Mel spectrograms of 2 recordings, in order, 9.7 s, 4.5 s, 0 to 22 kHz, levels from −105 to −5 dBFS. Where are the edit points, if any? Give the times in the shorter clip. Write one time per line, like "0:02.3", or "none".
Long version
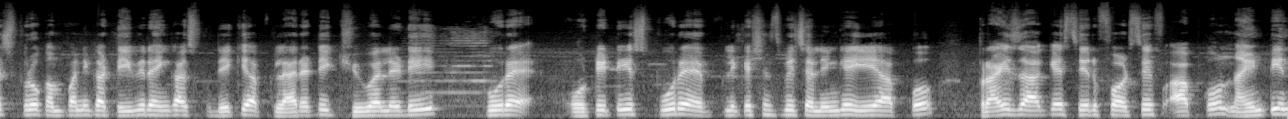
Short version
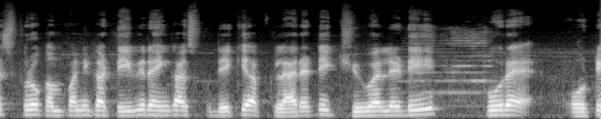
none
